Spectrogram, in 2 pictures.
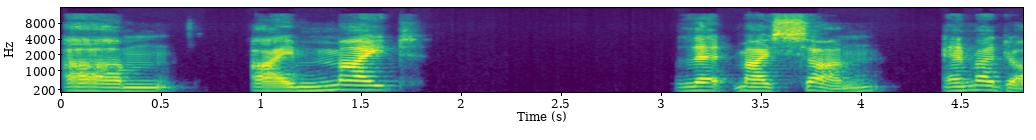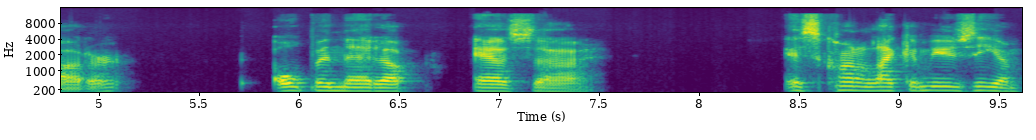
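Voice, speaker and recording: A woman's very deep, low voice in an American accent, very slow and monotone, with flat intonation, very even loudness and long, frequent pauses. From Detroit, Michigan, USA. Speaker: rock singer and bass guitarist. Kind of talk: interview answer.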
